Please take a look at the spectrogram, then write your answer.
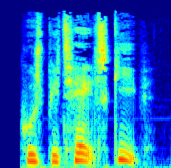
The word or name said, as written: HOSPITALSSKIB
